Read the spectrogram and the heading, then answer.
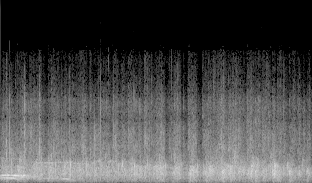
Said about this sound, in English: And thank you to you guys. Give yourself an amazing cheer. Come on.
